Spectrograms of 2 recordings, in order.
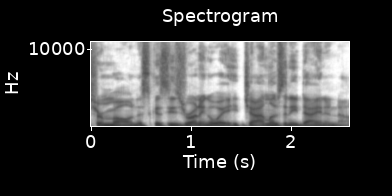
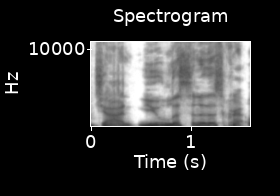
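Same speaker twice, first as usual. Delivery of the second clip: slow, higher mock outrage; teasing disbelief; 7 semitones higher than usual. Calling John on the phone, teasing him with slow, higher mock outrage. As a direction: rib him, drawn out and incredulous.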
